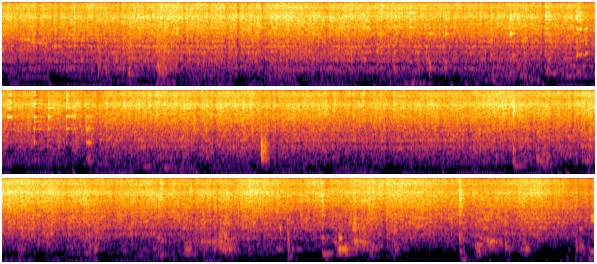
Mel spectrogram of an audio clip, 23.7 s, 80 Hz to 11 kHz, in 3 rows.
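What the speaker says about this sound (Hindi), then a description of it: "5 से 10 मिनट तक तेज आंच पे इसकी बुनाई करें अच्छी तरह।" Chicken tikka fries on high heat with a loud, constant sizzle while a utensil stirs and scrapes the pan in irregular, close strokes.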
